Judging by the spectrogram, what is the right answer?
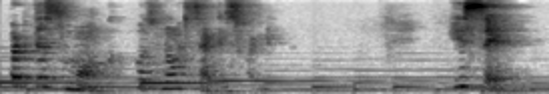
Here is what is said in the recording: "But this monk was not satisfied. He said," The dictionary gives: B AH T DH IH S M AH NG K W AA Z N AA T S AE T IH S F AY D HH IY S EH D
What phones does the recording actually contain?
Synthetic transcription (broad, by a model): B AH T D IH S M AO K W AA Z N AA T S AE T IH S F AY D HH IY S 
